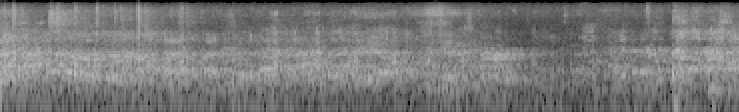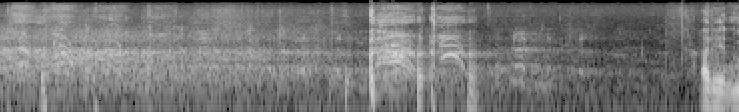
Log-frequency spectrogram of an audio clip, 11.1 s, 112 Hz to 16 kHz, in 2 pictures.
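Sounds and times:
congregation laughing and murmuring: 0:00.0 - 0:11.0
man laughing loudly: 0:05.0 - 0:07.2.

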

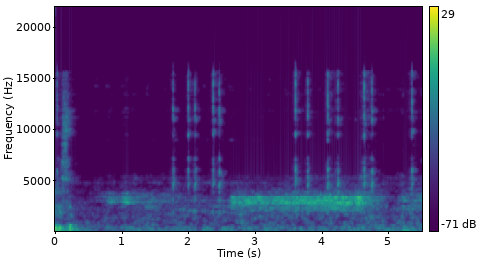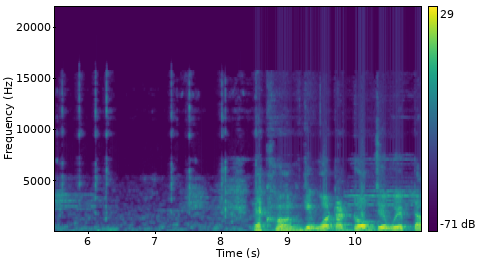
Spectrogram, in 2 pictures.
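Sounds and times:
high-pitched whine: 0:00.0 - 0:11.0
computer mouse clicking: 0:01.7 - 0:02.6, 0:03.6 - 0:06.5, 0:07.1 - 0:08.2.

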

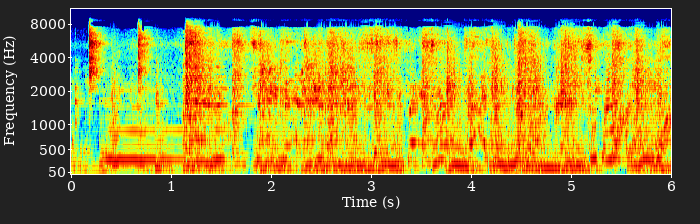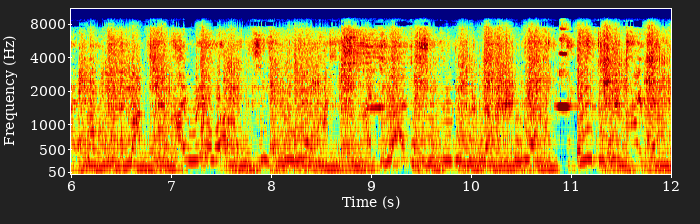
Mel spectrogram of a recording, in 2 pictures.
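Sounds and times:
drums: 0:00.0 - 0:12.0
electric guitar through amplifier: 0:00.0 - 0:12.0.

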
